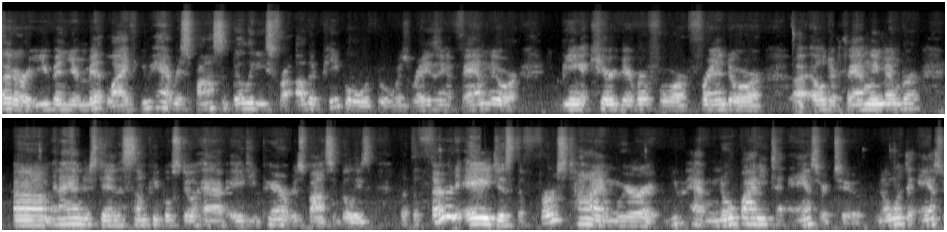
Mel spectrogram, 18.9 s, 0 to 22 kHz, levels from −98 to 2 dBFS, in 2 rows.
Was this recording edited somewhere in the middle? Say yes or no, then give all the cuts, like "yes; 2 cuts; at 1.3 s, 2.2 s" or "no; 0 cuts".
no; 0 cuts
